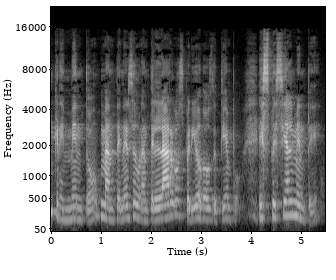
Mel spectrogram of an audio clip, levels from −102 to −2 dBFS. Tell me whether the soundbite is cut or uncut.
cut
